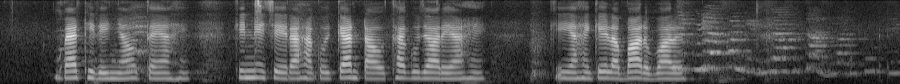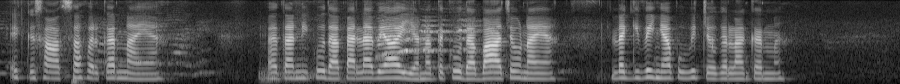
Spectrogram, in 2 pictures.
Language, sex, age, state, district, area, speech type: Dogri, female, 30-45, Jammu and Kashmir, Kathua, rural, spontaneous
